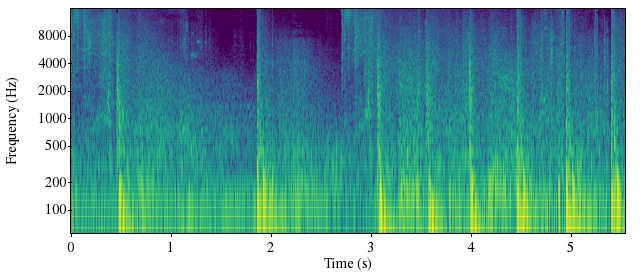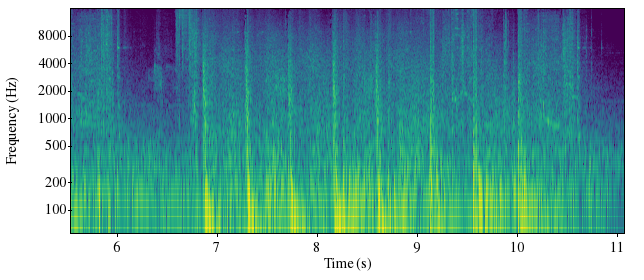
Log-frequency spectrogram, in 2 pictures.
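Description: Energy blasts explode with loud booming crackles.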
